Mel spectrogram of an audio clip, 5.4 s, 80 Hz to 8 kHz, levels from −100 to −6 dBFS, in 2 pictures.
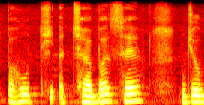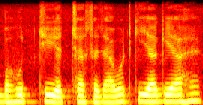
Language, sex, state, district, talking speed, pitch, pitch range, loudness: Hindi, male, Jharkhand, Deoghar, 145 wpm, 145 Hz, 135-150 Hz, -16 LUFS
